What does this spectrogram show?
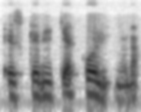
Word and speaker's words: Escherichia coli: tenga una serie una h la utilizamos lo pronunciamos como si fuera una k la escherichia coli escherichia colli cuando vean la pena h como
